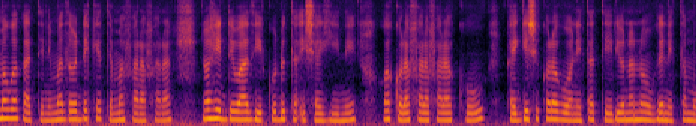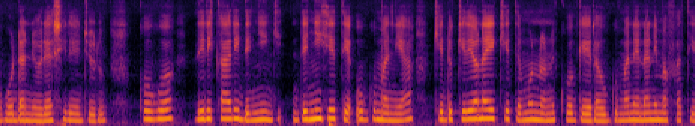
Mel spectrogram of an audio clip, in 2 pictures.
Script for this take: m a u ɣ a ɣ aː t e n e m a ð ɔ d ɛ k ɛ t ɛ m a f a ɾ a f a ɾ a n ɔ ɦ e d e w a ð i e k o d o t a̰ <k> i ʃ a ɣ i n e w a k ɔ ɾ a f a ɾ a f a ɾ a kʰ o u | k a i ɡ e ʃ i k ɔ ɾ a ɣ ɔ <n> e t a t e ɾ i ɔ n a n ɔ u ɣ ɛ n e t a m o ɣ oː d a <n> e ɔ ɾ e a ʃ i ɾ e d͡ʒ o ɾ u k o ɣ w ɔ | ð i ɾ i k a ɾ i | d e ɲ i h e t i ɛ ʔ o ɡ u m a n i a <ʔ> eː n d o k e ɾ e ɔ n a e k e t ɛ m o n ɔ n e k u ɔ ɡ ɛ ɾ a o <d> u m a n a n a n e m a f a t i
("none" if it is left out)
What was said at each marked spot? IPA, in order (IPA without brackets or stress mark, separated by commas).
ʔ, n, n, k, ɡ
